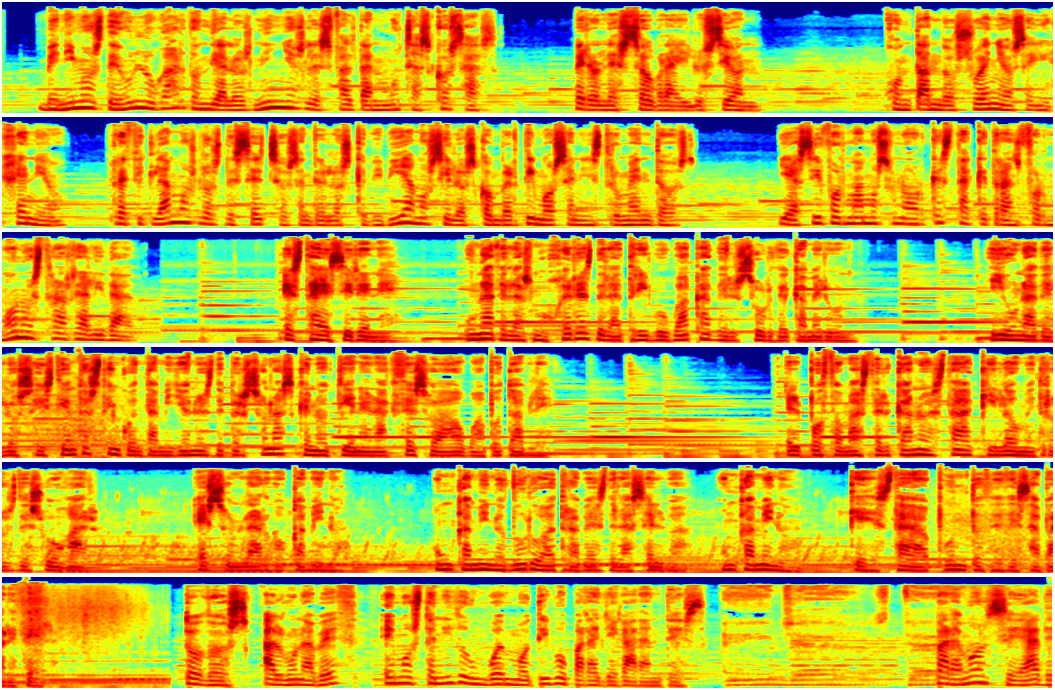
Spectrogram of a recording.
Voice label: corporativo

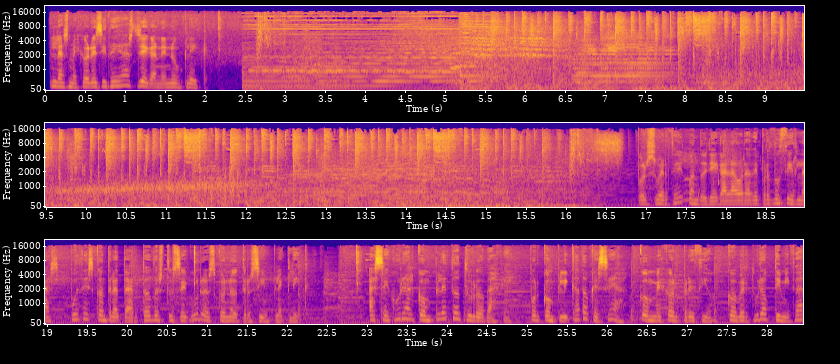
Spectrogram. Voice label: female cast corporativo

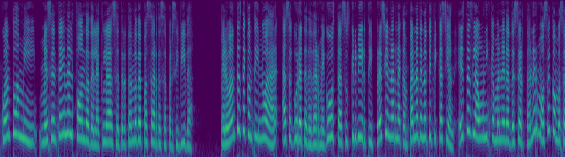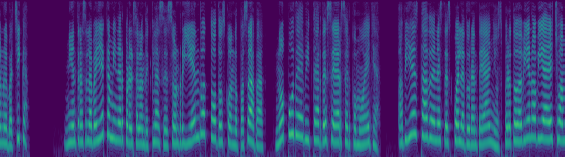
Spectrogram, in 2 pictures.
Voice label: VOZ ADOLESCENTE MAYOR FEMENINO

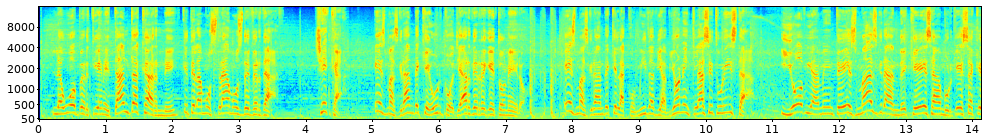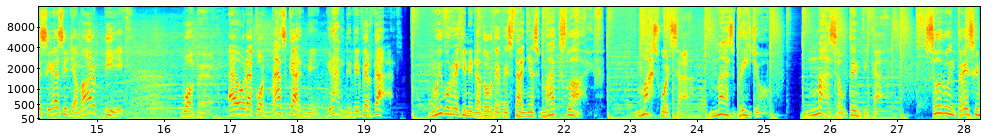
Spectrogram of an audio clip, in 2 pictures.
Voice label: Demo Comercial

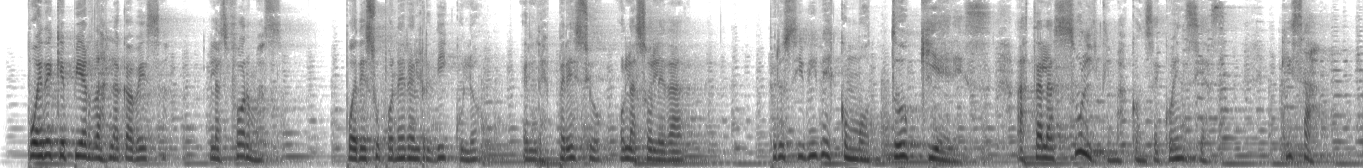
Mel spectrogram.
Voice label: demo comercial

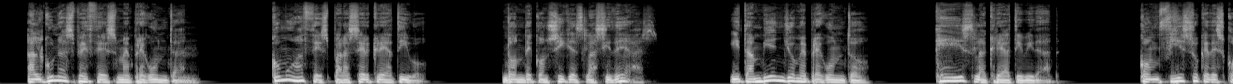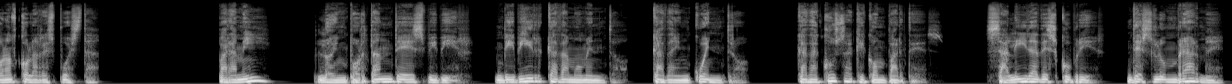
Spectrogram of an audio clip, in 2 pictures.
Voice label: ES Voz Off

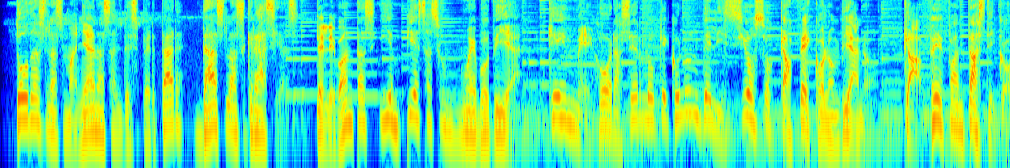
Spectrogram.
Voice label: Comercial; VOPlanet Voice Talent Directory

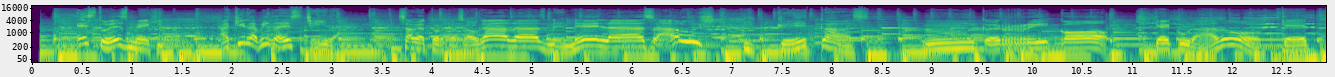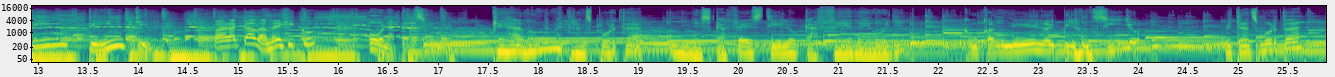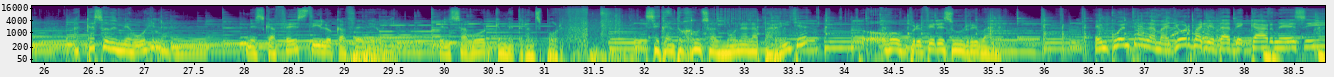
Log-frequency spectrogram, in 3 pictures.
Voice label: Comercial

